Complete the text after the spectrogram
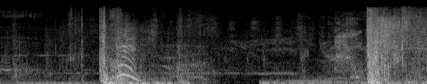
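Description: A heavy club strikes a body with a thud.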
